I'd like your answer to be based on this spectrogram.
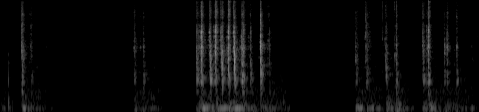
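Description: A command is typed on a computer keyboard in short clustered bursts of close, crisp key clicks separated by silent pauses, with one denser rapid run in the middle.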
